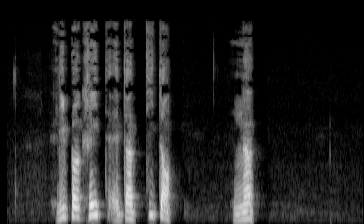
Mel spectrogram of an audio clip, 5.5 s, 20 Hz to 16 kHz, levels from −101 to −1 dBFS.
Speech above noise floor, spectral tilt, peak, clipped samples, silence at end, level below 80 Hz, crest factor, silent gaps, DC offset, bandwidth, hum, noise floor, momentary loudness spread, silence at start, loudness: 57 dB; -7.5 dB/octave; -2 dBFS; under 0.1%; 1.7 s; -62 dBFS; 22 dB; none; under 0.1%; 11.5 kHz; none; -76 dBFS; 13 LU; 0.85 s; -21 LUFS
